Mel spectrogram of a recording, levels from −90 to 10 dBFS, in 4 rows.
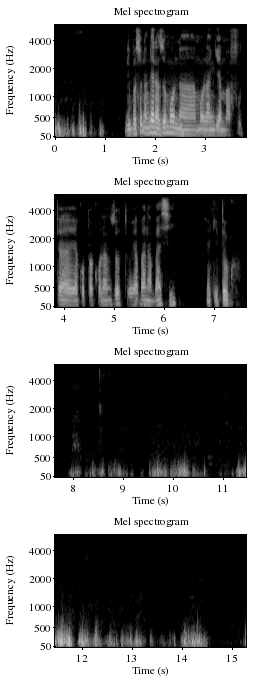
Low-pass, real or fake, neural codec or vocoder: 5.4 kHz; fake; vocoder, 44.1 kHz, 128 mel bands every 256 samples, BigVGAN v2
